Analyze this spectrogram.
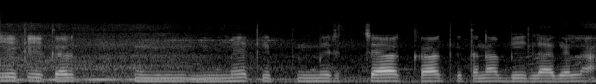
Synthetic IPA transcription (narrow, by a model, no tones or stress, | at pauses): eːkekəɾ | mẽkɪ | mɪɾ | t͡ʃakakɪt̪nabid͡ʒlaɡɛla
